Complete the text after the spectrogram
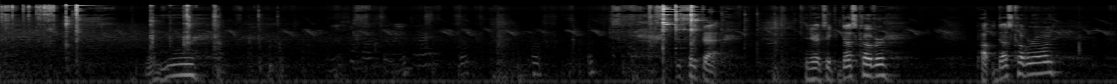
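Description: Metal parts clink together.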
